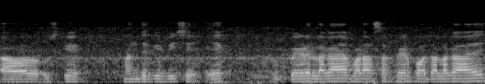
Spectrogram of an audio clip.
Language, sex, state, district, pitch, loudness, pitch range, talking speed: Hindi, male, Bihar, Gopalganj, 135 Hz, -21 LUFS, 130-135 Hz, 160 wpm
